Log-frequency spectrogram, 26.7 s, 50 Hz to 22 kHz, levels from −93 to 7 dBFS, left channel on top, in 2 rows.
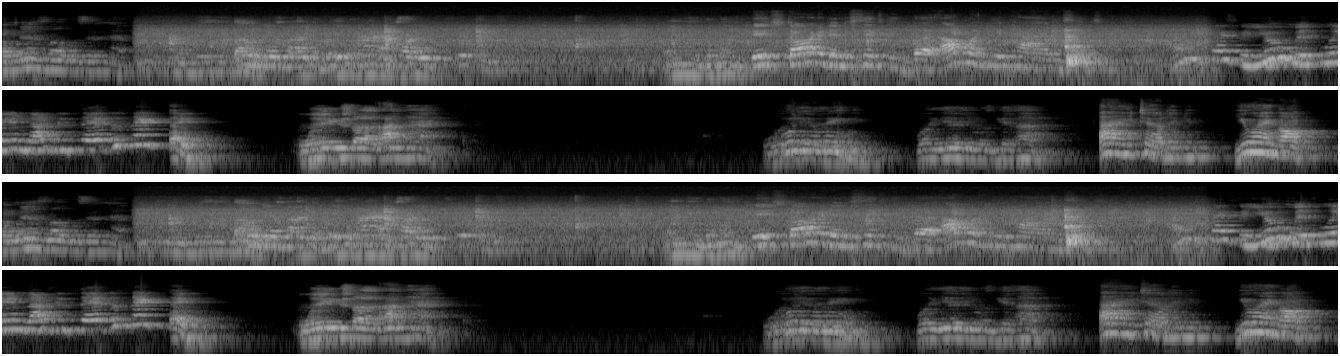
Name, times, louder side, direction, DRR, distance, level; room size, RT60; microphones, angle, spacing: voice 1, 0.0-4.3 6.6-7.5 16.3-17.7 21.0-21.9 22.5-23.8, right 1 dB, ahead, -6 dB, 0.6 m, -41 dB
sound 1, 1.3-12.1, equal, 35° right, 0.9 m, -38 dB
voice 2, 2.3-5.0 11.7-15.3, left 1 dB, 70° right, -3 dB, 0.6 m, -36 dB
voice 3, 7.5-11.2 15.0-15.2 17.2-17.3 21.1-22.0 24.3-25.3 25.7-26.4, left 3 dB, 85° left, 3 dB, 0.4 m, -34 dB
2.7 x 2.2 x 2.3 m, 0.73 s
head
